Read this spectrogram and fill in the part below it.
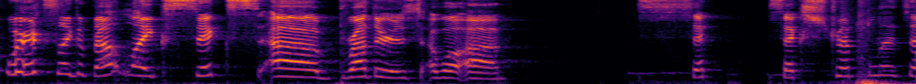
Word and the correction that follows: sextuplets: Sextuplets? – Yeah.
